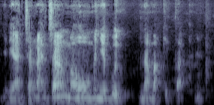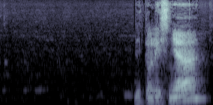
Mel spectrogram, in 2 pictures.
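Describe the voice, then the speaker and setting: Indonesian guy teaching japanese basics, lowish bright voice, patient, repeats stuff slow. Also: animated, husky. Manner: patient, repeats and spells out phrases slowly. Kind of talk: classroom explanation.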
